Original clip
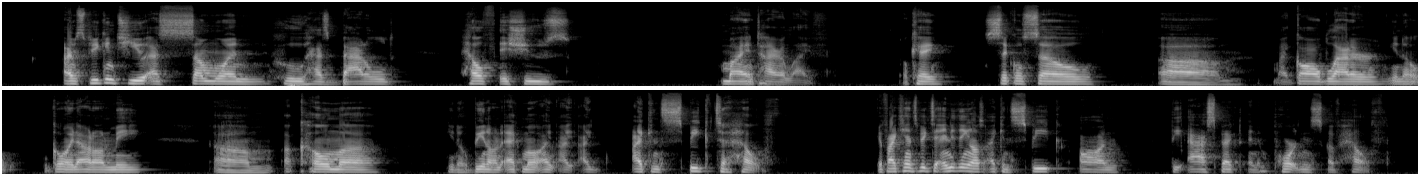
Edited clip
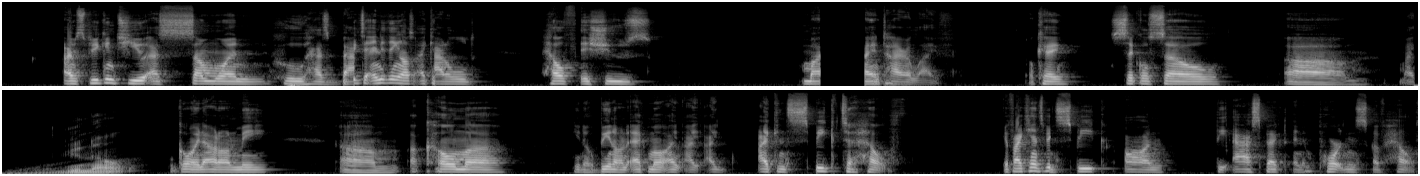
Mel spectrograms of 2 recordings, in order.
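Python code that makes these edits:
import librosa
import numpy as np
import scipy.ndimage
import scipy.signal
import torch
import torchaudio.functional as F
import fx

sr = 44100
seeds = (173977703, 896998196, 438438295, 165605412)

y = fx.edit(x, sr, fx.insert_silence(at_s=7.37, length_s=0.45),
    fx.tape_start(start_s=12.86, length_s=1.81),
    fx.move(start_s=23.38, length_s=0.81, to_s=3.52), tone=tone)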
